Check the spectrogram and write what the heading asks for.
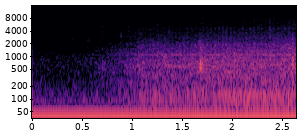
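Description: A bus engine idles with a steady, low rumbling drone and a broad hiss of traffic noise, moderately loud, continuous for the whole stretch with no talking.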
